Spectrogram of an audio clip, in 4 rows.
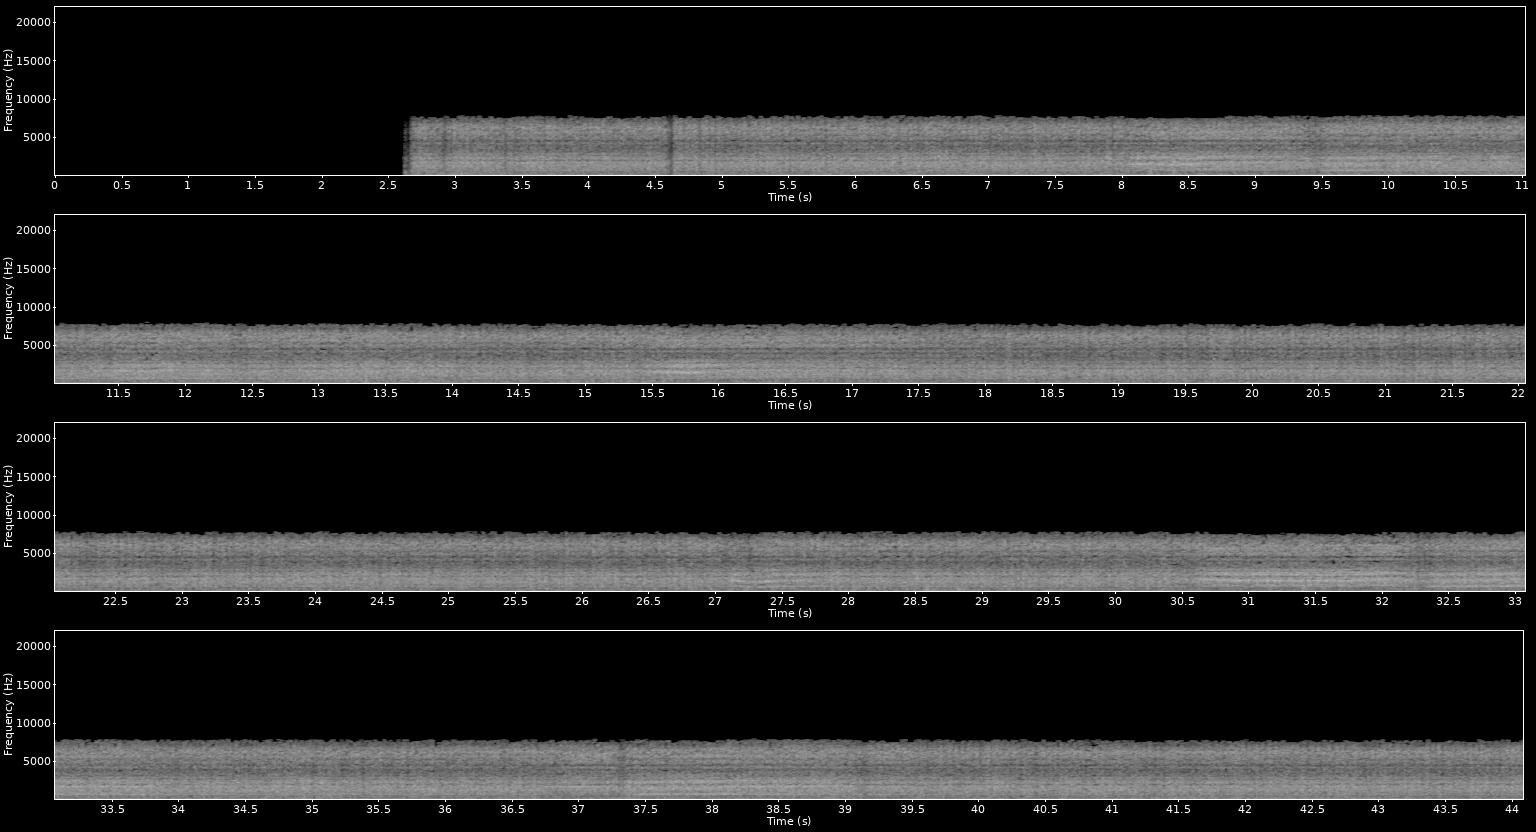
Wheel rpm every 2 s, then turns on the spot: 110, 230, 230, 230, 230, 230, 230, 230, 230, 230, 240, 230, 230, 200, 230, 220, 220, 230, 220, 230, 230, 230.
none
